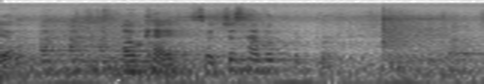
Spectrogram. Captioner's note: laughter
